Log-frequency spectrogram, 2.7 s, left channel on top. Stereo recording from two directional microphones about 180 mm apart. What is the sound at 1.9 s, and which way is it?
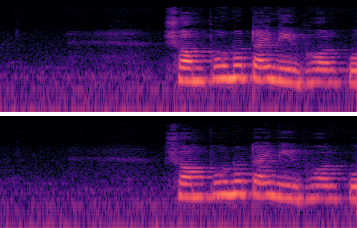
Speech, 35° left (ahead or behind).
